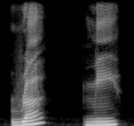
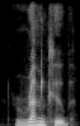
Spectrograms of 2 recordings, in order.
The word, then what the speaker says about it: Rummikub: So I just Googled how to say it. Rummikub. Rummikub.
